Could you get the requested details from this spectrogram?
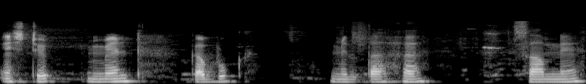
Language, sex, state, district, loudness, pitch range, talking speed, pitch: Hindi, male, Bihar, Gaya, -20 LUFS, 125-140 Hz, 80 wpm, 130 Hz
